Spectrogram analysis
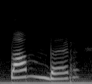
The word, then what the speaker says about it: plumber: strong to the wrong karena ada satu huruf di dalam kata plumber itu yang disilet atau tidak perlu diucapkan Hai kesalahan yang sering terjadi dalam pengucapan kata plumber adalah masih disebut ya huruf b dalam menyebutkannya seharusnya huruf b tidak dibaca sehingga menjadi flower flower dengan huruf r samar bahkan hilang ya kadang-kadang orang British itu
